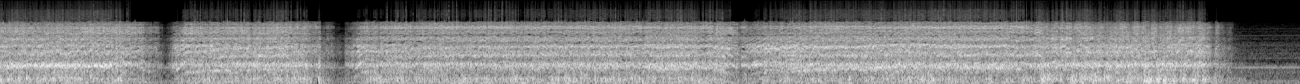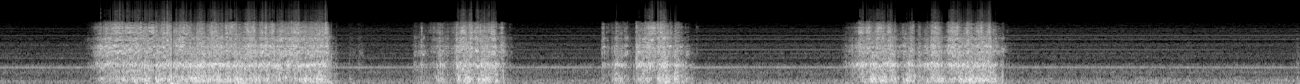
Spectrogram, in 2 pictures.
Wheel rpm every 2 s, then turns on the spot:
130, 120, 190, 160, 200, 180, 30, 130, 40, 30, 30, 50, 0.
0-2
